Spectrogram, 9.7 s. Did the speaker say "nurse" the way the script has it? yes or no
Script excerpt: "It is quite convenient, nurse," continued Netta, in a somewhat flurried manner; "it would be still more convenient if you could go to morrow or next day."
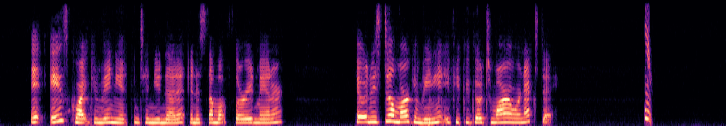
no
